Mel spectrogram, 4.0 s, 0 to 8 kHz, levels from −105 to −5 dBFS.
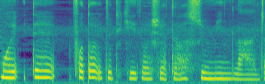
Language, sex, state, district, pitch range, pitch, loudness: Nagamese, female, Nagaland, Kohima, 195-235 Hz, 205 Hz, -16 LUFS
